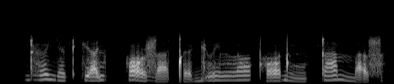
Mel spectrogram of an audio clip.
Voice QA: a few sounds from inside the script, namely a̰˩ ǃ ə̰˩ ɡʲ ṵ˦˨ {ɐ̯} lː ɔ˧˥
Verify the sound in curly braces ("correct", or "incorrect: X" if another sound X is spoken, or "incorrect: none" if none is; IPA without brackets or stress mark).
incorrect: e̯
